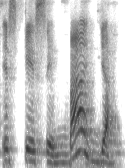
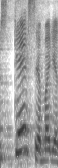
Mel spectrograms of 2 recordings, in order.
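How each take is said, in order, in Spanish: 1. El acento cae en el verbo. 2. El acento cae en la primera palabra. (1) "El acento recae en el verbo" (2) "No es que se vaya"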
